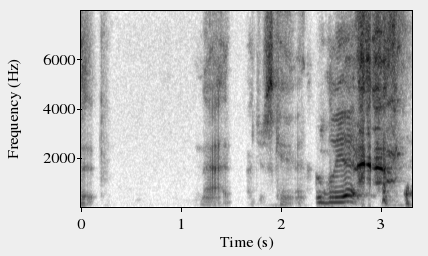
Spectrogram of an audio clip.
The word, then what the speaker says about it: oubliette: Oubliette. It's a French word. Oubliette. It sounds like a burp almost.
